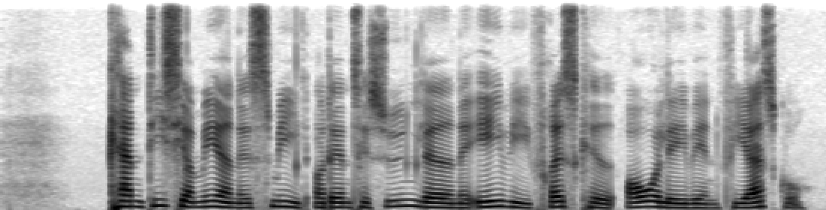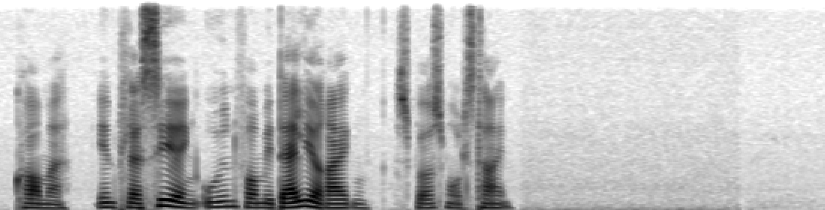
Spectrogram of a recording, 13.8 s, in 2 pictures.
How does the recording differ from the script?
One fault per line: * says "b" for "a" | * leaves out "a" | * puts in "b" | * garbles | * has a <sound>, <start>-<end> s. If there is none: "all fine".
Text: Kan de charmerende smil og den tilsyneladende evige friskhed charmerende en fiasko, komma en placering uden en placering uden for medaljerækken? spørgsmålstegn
* says "overleve" for "charmerende"
* leaves out "en placering uden"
